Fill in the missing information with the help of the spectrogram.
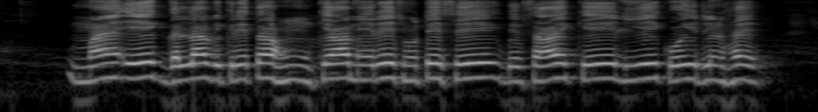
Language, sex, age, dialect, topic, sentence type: Hindi, male, 25-30, Awadhi Bundeli, banking, question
